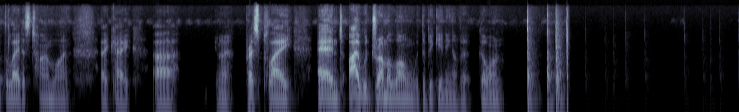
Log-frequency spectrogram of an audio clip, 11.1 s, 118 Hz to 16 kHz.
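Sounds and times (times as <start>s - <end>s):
hands drumming on desk: 7.9s - 8.6s.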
